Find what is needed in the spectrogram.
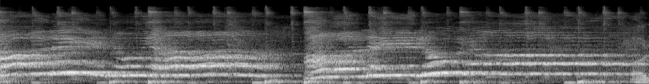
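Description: Telugu devotional worship song with musical accompaniment, the voice holding long notes in two phrases broken about three seconds in, over a steady low beat.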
